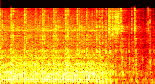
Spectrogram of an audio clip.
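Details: Craftsman two-stroke weed whacker after fuel line replacement, carb primed: engine catches and buzzes at a steady high pitch for a second before dropping off; runs fine.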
